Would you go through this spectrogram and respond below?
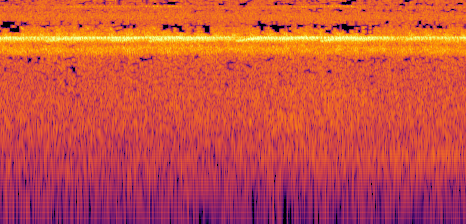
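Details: A high, continuous insect trill, almost unbroken and fairly even, with only slight swells in loudness over a few seconds and a soft hissy background.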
